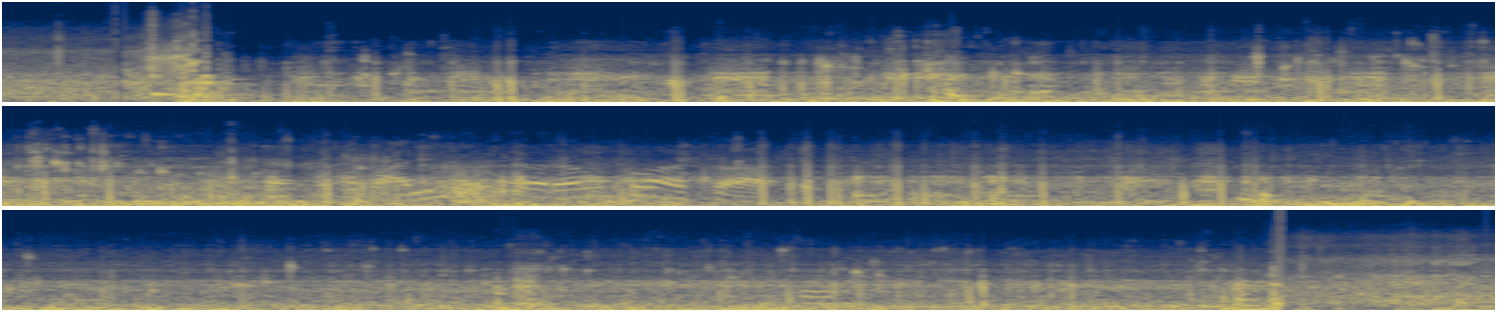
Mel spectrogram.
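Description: Heavy monsoon rain in the Konkan countryside, a loud, steady, dense roar with rushing water that holds unbroken for the whole stretch, close and without talking.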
